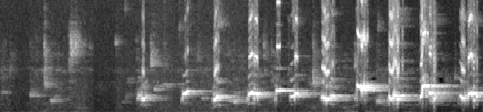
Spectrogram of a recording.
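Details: Yellow-vented bulbul singing in a clear-voiced, chattering style with long rolls: after a few soft notes, loud bubbly whistled phrases repeat roughly every half second, each a sharp click followed by a fluty note.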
